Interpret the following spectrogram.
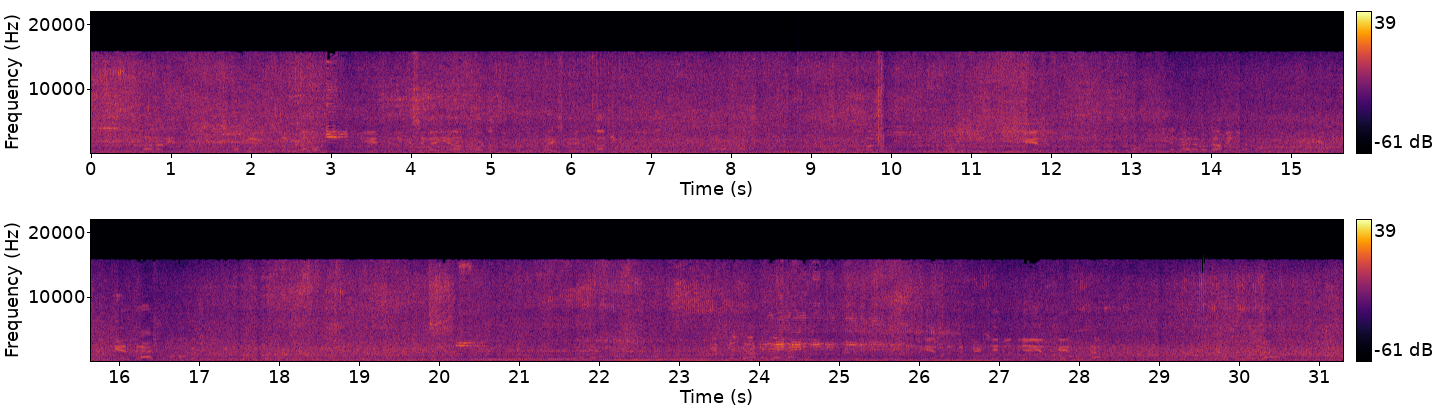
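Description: Steady road traffic passing on a busy street, with men's voices talking over it.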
